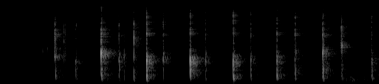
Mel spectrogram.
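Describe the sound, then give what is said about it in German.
Horse hooves clatter in a quick, steady series of sharp clops, about a dozen crisp hits in a row with no voices. “Doch dann hörte sie auf einmal ein Hufgetrappel.”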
